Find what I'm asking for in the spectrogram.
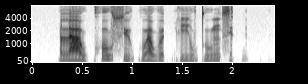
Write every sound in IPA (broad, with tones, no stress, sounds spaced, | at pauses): l aː˨ w kʰ o˥ w s yː˨ kʷ aː˨˩ w ɵ˨ t̚ k iː˨˥ w t̪ uː˨˥ ŋ s ɪ˨˥ k̚ ɪ˥ k̚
